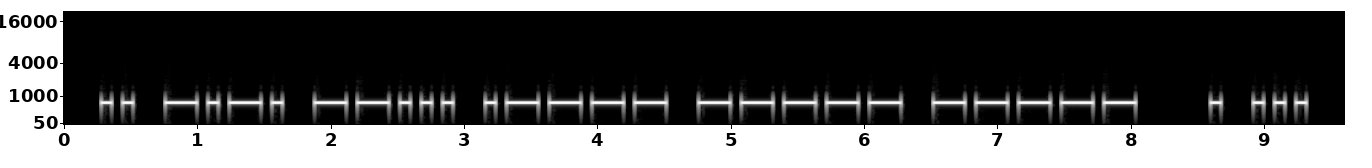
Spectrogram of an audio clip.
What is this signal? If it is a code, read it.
Morse code, heard as a keyed tone, about 15 wpm, 700 Hz. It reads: IC7100 ES
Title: Practice QSO - Exchange 2 - Info - 15wpm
